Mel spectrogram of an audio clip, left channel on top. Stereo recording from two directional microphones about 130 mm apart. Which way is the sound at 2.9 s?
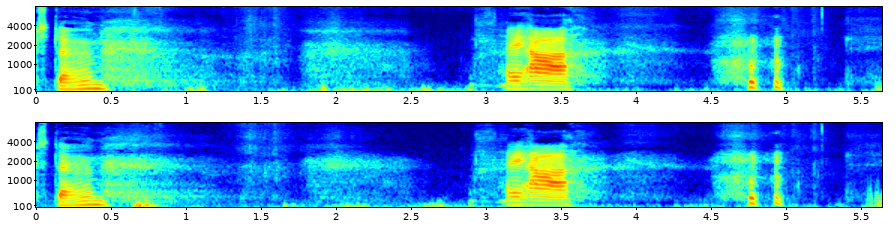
15° left (ahead or behind).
